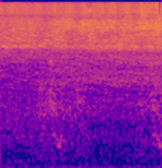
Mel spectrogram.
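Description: A paint spray gun with a small tip giving about a six-inch fan sprays paint indoors, a constant close hiss held steadily without a break.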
